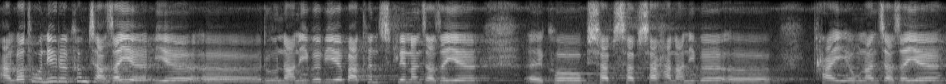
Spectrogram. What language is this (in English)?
Bodo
